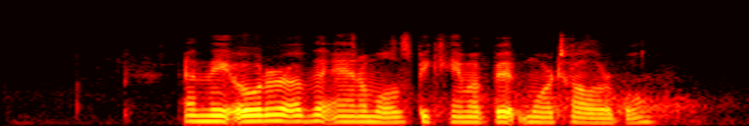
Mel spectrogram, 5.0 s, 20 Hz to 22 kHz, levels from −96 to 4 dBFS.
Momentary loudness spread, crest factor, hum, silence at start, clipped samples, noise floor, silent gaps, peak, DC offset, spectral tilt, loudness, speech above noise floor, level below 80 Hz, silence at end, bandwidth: 12 LU; 18 dB; none; 1.2 s; under 0.1%; -75 dBFS; none; -8 dBFS; under 0.1%; -7 dB/octave; -26 LUFS; 50 dB; -72 dBFS; 0.65 s; 6.8 kHz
